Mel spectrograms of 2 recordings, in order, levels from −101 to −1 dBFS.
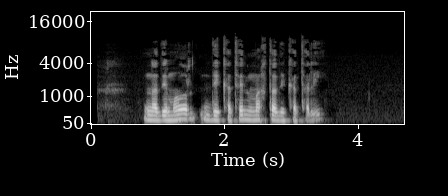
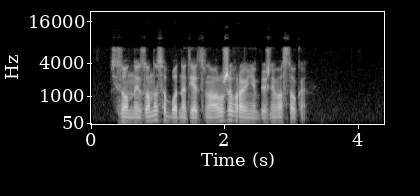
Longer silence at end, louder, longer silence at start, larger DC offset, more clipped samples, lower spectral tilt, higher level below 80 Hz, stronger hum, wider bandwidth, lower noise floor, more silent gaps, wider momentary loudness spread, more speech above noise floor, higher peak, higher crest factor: about the same, 1.25 s vs 1.2 s; about the same, -28 LUFS vs -26 LUFS; first, 0.8 s vs 0.3 s; neither; neither; first, -8 dB/octave vs -2.5 dB/octave; first, -68 dBFS vs -74 dBFS; neither; about the same, 9.2 kHz vs 10 kHz; about the same, -77 dBFS vs -80 dBFS; neither; about the same, 12 LU vs 11 LU; second, 49 dB vs 53 dB; second, -10 dBFS vs -4 dBFS; about the same, 20 dB vs 24 dB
